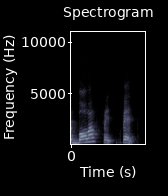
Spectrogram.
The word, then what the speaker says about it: Boba Fett: y la quinta, el libro de Boba Fett, creo que se pronuncia así.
